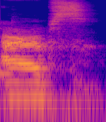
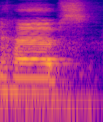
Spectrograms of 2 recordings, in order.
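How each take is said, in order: First: The word starts without an h sound. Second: The word starts with an h sound. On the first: "they call it herbs" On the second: "We pronounce the H in herbs"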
